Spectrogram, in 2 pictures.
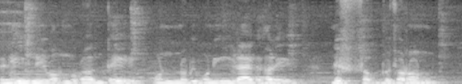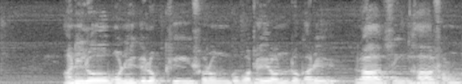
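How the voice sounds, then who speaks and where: Monotone, flat intonation marks a man's speech at a high pitch. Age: 80s+. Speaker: poetry reciter. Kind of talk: poetry reading.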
